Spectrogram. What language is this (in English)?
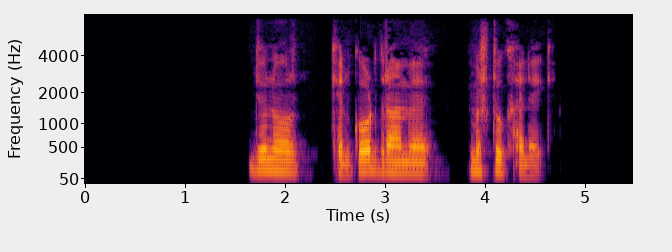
Kalkoti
